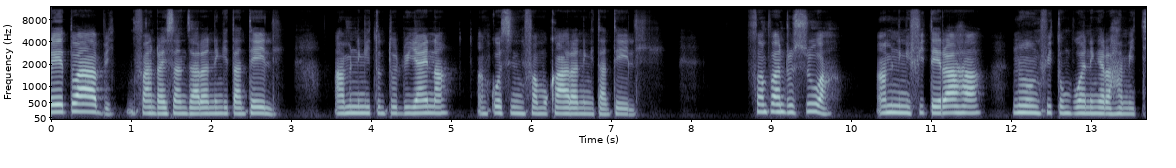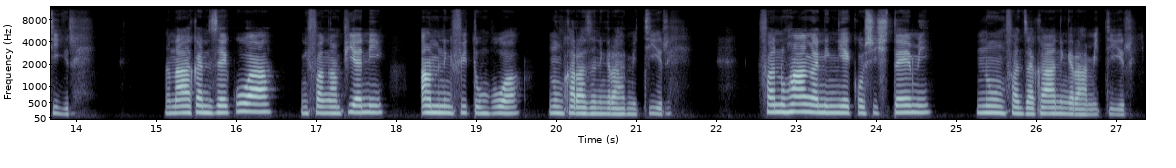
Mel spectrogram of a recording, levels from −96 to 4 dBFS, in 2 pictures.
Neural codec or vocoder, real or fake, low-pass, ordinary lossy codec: none; real; 10.8 kHz; none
